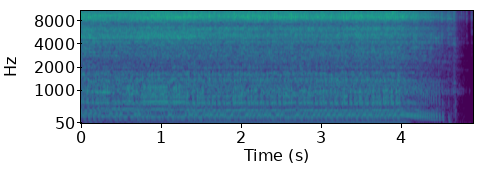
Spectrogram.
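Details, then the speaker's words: McCulloch Silver Eagle SE2016s two-stroke chainsaw, found in trash after sitting for years, started with choke off and homemade oiled air filter: off throttle holds a fast steady buzz well above proper idle, then winds down and stops; high idle. "Alright, starts, runs really well, but it is definitely got a high idle, so let's get back into this carburetor."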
